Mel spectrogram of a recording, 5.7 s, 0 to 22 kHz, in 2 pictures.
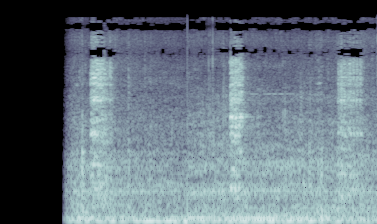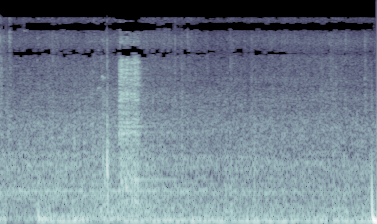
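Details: Tesla Model 3/X/Y driving over bumps or steering left/right: four sharp dry creaks over road rumble from the front suspension arm.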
